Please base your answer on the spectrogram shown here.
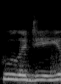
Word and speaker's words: Schoology: First, it's pronounced Schoology, like eulogy. So Schoology is the way that we are going to communicate with you.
